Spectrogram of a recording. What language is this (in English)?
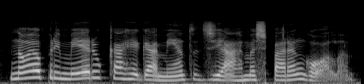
Portuguese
